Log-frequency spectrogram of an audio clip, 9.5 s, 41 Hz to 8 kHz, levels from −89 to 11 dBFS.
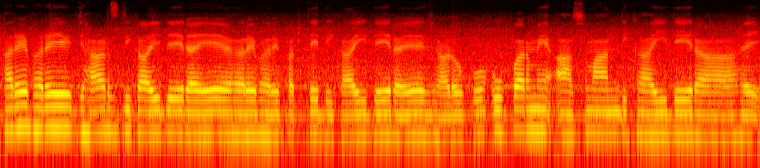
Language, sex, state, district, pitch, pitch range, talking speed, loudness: Hindi, male, Maharashtra, Nagpur, 115 Hz, 110-125 Hz, 145 wpm, -22 LUFS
